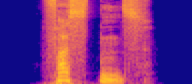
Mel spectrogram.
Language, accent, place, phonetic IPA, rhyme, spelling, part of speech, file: German, Germany, Berlin, [ˈfastn̩s], -astn̩s, Fastens, noun, De-Fastens.ogg
- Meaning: genitive singular of Fasten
